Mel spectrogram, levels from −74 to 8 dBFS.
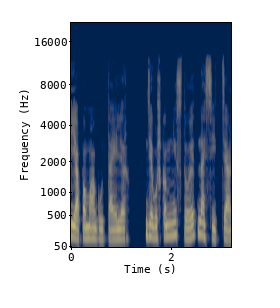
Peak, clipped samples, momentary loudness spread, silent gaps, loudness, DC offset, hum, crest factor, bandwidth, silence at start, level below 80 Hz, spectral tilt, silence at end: -2 dBFS; under 0.1%; 5 LU; 1.30-1.46 s; -21 LUFS; under 0.1%; none; 18 dB; 13 kHz; 0 s; -66 dBFS; -5.5 dB/octave; 0 s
